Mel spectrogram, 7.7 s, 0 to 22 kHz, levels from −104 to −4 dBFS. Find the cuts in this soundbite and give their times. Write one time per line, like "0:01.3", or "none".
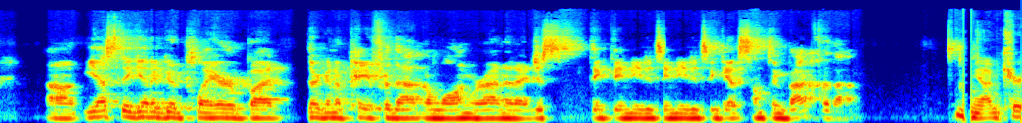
0:05.0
